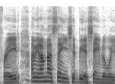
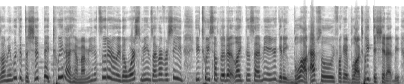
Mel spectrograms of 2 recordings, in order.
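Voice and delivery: outraged rant; 8 semitones higher than usual. Real, not acted. Outraged rant about fans' tweets.

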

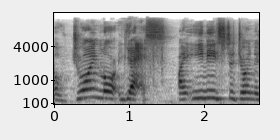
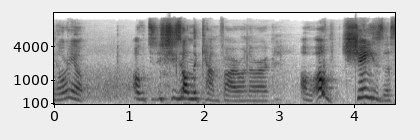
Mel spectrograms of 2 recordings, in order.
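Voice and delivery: ordinary delivery

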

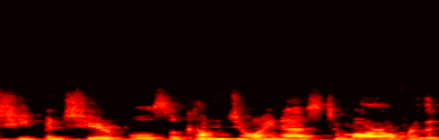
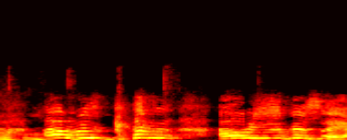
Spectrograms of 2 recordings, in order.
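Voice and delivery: louder, higher words through laughter; laughing; 9 semitones higher, 6 dB louder, faster than usual. Real, not acted. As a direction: talk while cracking up.

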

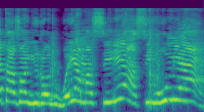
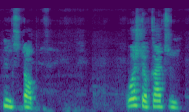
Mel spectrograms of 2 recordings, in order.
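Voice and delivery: low, soft order; quiet aside; 7 semitones lower, 7 dB quieter than usual. Real, not acted. Telling a child to watch the cartoon, quiet aside. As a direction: drop the voice for a brief aside.

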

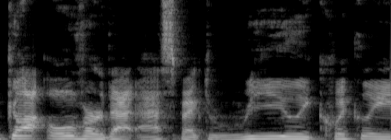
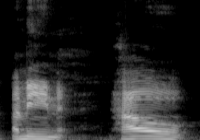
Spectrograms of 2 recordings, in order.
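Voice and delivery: ordinary talk, nothing marked

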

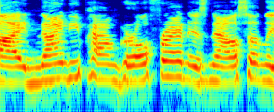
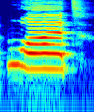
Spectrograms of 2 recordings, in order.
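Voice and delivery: high, loud mock-baffled yelp; incredulous outburst; 10 semitones higher, 7 dB louder than usual. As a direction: shoot up high in exaggerated disbelief. Acting own baffled reaction to scene.

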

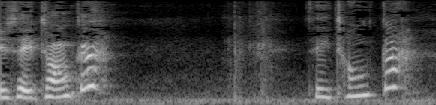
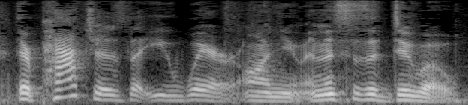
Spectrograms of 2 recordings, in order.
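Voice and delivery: ordinary talk, nothing marked

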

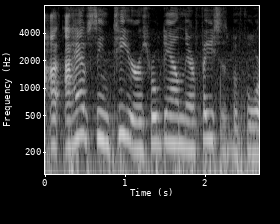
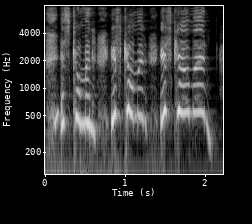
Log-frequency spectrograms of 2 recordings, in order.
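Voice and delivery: building excitement; 9 semitones higher than usual. Pretend. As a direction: wind it up, each "it's coming" higher. Building joke announcement.

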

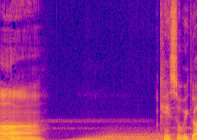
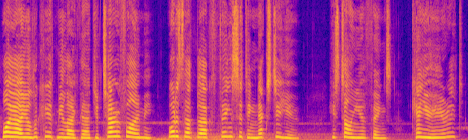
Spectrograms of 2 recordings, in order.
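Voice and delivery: put-on much higher, quick frightened girl; cute high voice; faster than usual. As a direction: rush it like a spooked child. Voices game character.

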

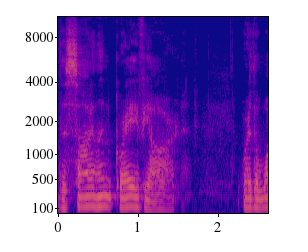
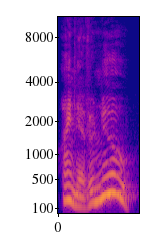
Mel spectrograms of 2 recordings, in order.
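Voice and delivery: raised, higher-pitched cry; anguished protest; 8 semitones higher, 9 dB louder than usual. A narrator's reading. Emperor to the deeds haunting him, crying out.

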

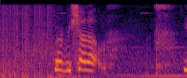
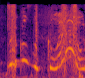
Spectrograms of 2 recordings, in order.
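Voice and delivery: silly clown; 9 semitones higher than usual. Pretend. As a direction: call out like a party clown. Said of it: "Do you know how to do a clown voice?".

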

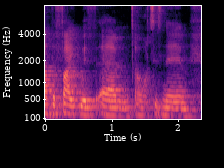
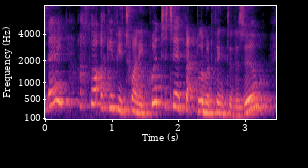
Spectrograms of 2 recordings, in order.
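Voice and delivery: high-pitched mock indignation; acted complaint, pitch lifted in disbelief; indignant challenge; 7 semitones higher than usual. Man in joke to Paddy about the chimp, mock indignant.

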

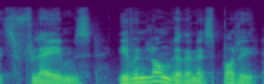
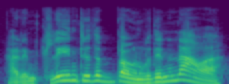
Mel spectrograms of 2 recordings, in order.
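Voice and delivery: proud; 9 semitones higher, 4 dB louder than usual. A narrator's reading. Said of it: "said Paul proudly".

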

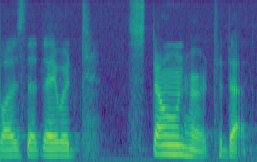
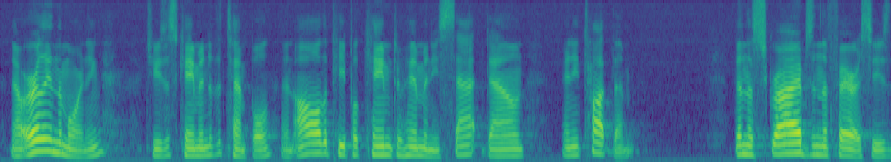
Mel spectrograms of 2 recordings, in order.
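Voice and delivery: put-on louder, lively storytelling voice for children; Bible story reading; 5 dB louder than usual. Teacher reading the Bible story to children, lively storytelling. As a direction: read it out as a story to the kids.

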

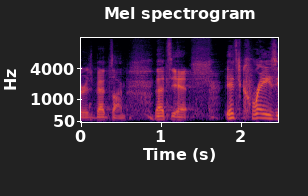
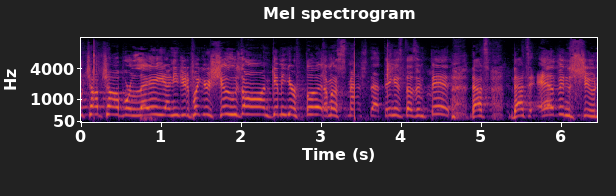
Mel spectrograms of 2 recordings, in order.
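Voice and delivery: frantic rushing parent; 11 semitones higher than usual. Retold or imitated. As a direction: rush everyone out the door in a panic. Hurrying kids out the door.

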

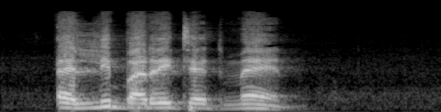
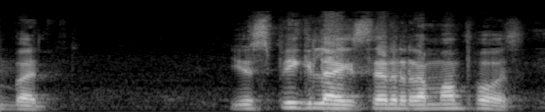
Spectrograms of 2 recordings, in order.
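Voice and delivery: ordinary delivery

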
